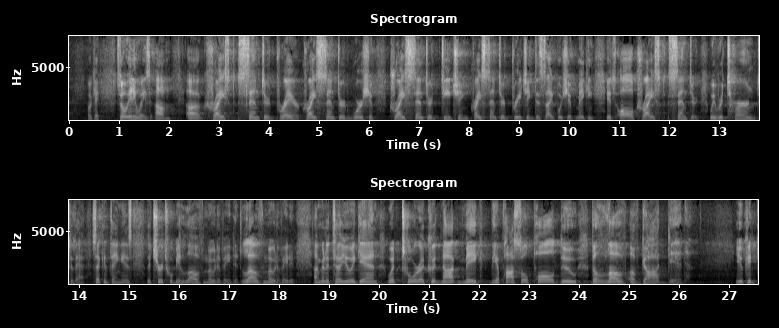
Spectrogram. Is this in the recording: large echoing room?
yes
